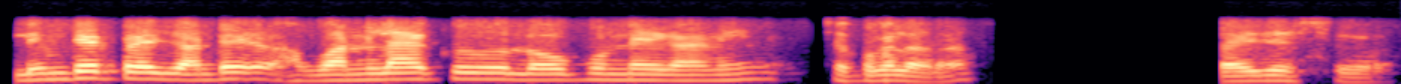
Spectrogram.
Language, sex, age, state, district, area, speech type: Telugu, male, 18-30, Telangana, Yadadri Bhuvanagiri, urban, conversation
